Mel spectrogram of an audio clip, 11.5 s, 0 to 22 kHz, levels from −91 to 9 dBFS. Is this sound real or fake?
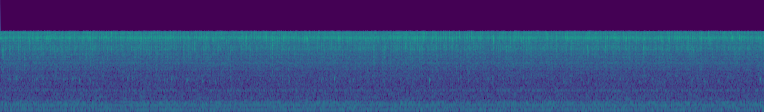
real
